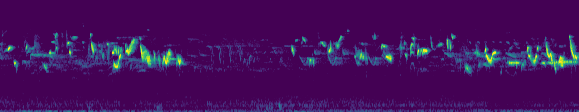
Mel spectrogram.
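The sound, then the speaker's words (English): Garden warbler and blackcap songs: fast, scratchy, warbling phrases, loud, pouring out almost continuously with one brief pause partway through. No one speaks. “And you know that when you've reached the level of identifying garden warbler and blackcap, you're joining the ranks of the experienced birdwatchers.”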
